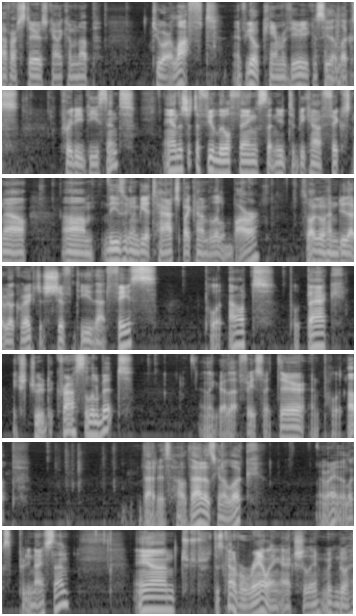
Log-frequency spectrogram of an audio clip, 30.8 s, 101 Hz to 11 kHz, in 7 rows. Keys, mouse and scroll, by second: 0.3 middle click, 0.3 z, 2.5 KP_0, 3.3 a, 4.3 middle click, 7.3-8.6 middle drag, 9.6 middle click, 10.3 right click, 10.6 Tab, 13.6 shift+d, 17.3 e, 20.3 right click, 20.7-22.7 drag, 21.4-22.5 right drag, 22.7-24.4 typing, 22.8 Tab, 24.6 Tab, 28.9-30.7 middle drag.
